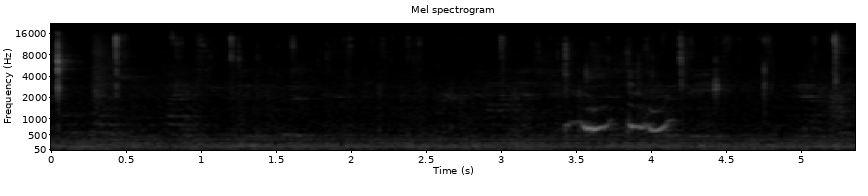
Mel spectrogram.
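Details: A Bengal kitten gives two quick, wavering mewing squeaks while eating, over soft chewing and clicking sounds.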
